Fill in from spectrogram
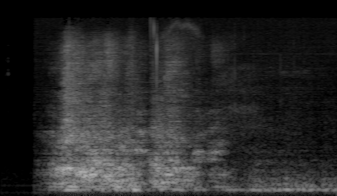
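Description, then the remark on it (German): A lion lets out a single loud, deep roar that swells and holds for a couple of seconds, then trails off into lower rumbling grunts as it fades. “Wir wollen uns ganz am Anfang einmal das Gebrüll vom Löwen anhören, damit ihr einmal hört, wie, wie, wie krass das ist.”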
